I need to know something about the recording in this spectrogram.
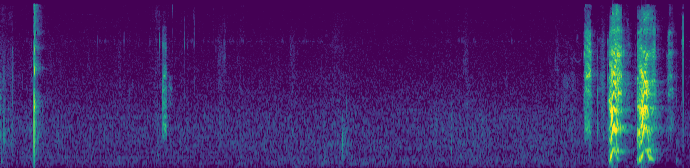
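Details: Female Miniature Schnauzer puppy indoors on her first day with a new family: a sharp single yap early on, a fainter yelp, then a quick burst of three or four loud barks near the end over a quiet room.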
